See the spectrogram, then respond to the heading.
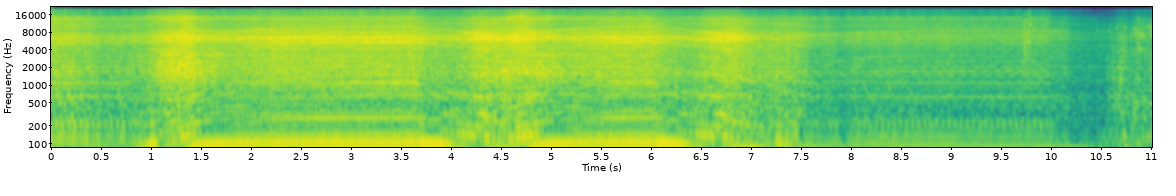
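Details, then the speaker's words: VW TDI diesel swapped into a Jeep TJ, with the sensor plugged in: needs one to two seconds of cranking to fire, then revs in uneven, flat, strained surges, seeming to over-fuel with no boost building; running poorly, cause not confirmed. "it takes a little bit before it starts i need to crank it like for maybe one two seconds before it fires up and then it feels like it gives like too much fuel i guess and doesn't produce any boost neither"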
